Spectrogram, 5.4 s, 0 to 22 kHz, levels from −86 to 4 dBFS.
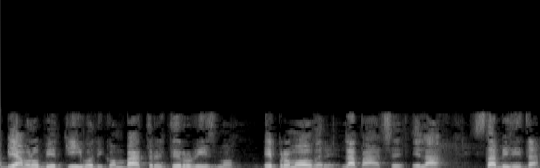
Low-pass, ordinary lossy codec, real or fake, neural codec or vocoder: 7.2 kHz; none; real; none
